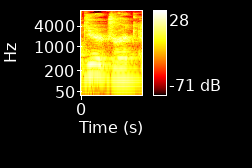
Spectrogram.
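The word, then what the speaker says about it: Giedroyc: I always pronounce her last name wrong. – Geirdrick. – Mel Geirdrick and Sue Perkins, later replaced by Noel Fielding and Sandy Toksvig, and the latter was eventually replaced by Matt Lucas.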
